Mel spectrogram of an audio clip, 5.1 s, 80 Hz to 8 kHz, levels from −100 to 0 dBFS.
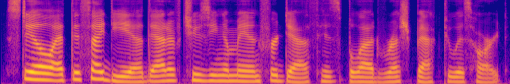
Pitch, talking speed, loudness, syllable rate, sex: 185 Hz, 210 wpm, -19 LUFS, 4.0 syllables/s, female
